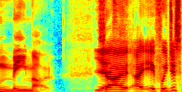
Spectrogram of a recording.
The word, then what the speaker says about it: Memmo: It's pronounced Memmo. Yeah. You can log on to Memmo and pay $21 and you're going to get a message from Flanners.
